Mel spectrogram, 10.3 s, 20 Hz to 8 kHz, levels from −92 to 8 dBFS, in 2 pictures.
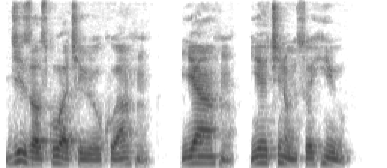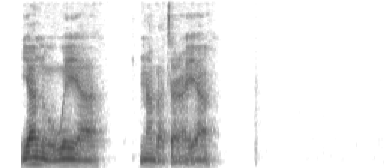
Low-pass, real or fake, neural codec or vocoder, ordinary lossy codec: none; real; none; none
